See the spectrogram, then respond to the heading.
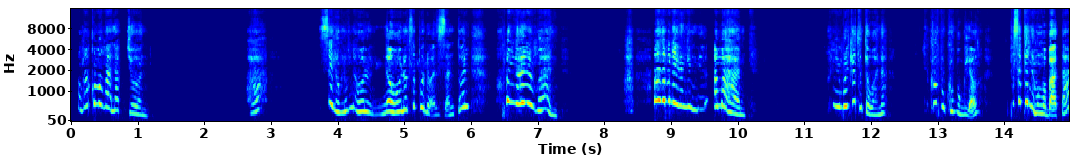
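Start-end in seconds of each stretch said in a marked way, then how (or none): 3.7-14.9 high, loud phone scolding; a mother furious on the phone; angry scolding. Acted. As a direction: scold him for letting the kids fall.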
